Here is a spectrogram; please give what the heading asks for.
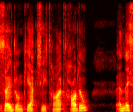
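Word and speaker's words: HODL: is real so this one's interesting this is huddle which means hold on to your coins and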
